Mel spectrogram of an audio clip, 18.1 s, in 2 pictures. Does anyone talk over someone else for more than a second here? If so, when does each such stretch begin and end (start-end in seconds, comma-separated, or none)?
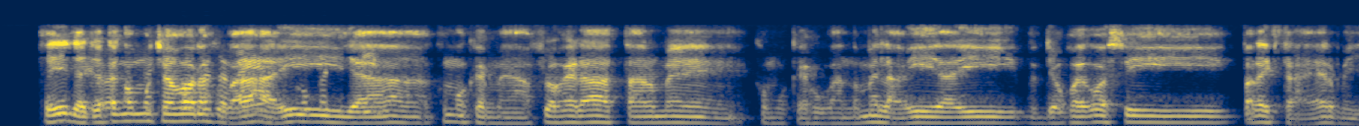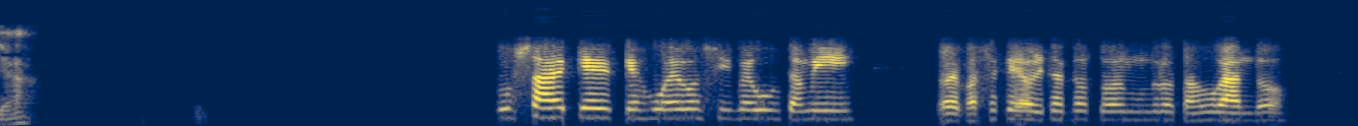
0.5-2.7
